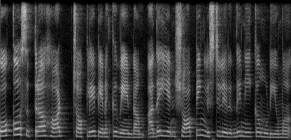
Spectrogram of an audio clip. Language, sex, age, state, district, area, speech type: Tamil, female, 18-30, Tamil Nadu, Viluppuram, rural, read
